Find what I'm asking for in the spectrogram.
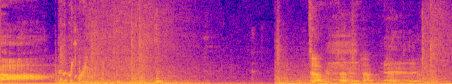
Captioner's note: the original writer can't stop laughing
